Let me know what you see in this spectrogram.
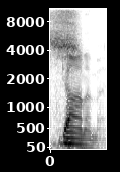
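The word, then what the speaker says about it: Ghanimé: Ganemy. Well, there you go. You get it. There's an accent on the E. Yeah, Patrick. That's the key. Oh, so it's like instead of a E, it's a A.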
